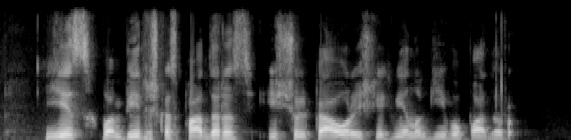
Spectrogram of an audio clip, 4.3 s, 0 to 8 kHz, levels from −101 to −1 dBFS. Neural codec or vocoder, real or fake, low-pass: none; real; 7.2 kHz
